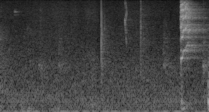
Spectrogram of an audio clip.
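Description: A few faint clicks from a laptop being worked over a steady hiss from a poor recording, with a short, loud, hissy burst near the end.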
